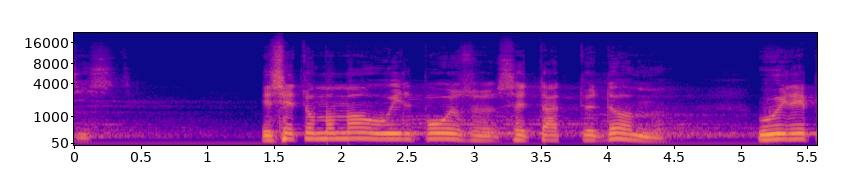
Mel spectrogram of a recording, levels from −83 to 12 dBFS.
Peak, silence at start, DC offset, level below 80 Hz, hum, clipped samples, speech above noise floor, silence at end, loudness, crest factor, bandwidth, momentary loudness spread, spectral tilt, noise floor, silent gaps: -6 dBFS; 0 s; under 0.1%; -58 dBFS; none; under 0.1%; 33 dB; 0 s; -20 LUFS; 16 dB; 16.5 kHz; 19 LU; -6 dB/octave; -52 dBFS; none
